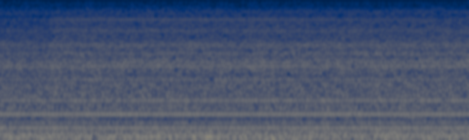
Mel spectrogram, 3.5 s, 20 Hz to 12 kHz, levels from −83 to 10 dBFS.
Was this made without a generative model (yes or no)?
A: yes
